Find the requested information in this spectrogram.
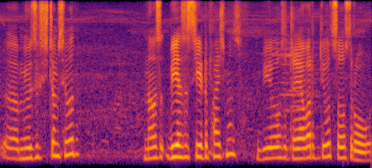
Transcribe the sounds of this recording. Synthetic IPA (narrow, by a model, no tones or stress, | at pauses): mjuːziksi̥sʈɐmseʋɐd̪ | nɐsʋiɐs̬seːʈpʰaːt͡ʃmɐns | biosɖɾaːʋɐɾd̪it̪sɐsɾoː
